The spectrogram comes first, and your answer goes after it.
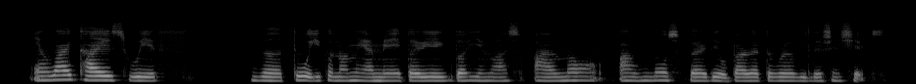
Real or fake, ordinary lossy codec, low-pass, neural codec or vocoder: fake; none; 7.2 kHz; codec, 16 kHz, 0.5 kbps, FunCodec, trained on Chinese and English, 25 frames a second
